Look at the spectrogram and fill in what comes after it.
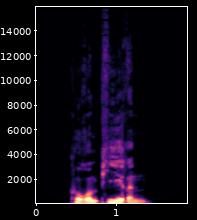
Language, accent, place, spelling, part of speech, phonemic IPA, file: German, Germany, Berlin, korrumpieren, verb, /kɔʁʊmˈpiːʁən/, De-korrumpieren.ogg
- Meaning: to corrupt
